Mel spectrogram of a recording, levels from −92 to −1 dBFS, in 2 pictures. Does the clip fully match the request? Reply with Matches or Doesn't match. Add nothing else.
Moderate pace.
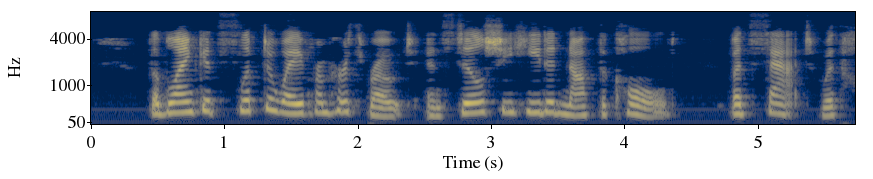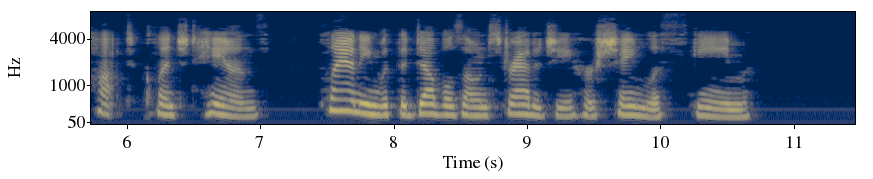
Matches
